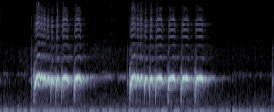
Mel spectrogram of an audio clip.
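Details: Local zebra dove singing eagerly in a crystal-clear voice: two long, rolling phrases of quick, stuttered coos that fade into a sustained tone, then a third phrase begins. A low hum runs throughout.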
